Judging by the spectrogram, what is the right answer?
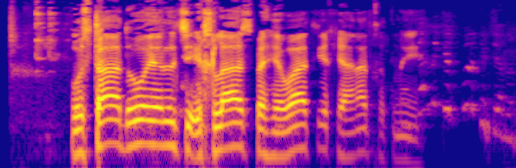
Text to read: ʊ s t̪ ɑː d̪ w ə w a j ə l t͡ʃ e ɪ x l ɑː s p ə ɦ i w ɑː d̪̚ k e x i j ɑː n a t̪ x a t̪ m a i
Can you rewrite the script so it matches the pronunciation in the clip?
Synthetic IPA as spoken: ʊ s t̪ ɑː d̪ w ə w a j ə l t͡ʃ e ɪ x l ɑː s p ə ɦ e w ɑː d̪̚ k e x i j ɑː n a t̪ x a t̪ m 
